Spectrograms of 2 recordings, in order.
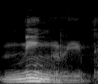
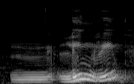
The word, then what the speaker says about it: ninri: en la escritura, y la normalizada nos exige a que escribamos con la N, NINRI. Pero si tú no lo pronuncias de esa manera, escribe así y pronuncia LINRI o ringri, depende de qué región eres.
